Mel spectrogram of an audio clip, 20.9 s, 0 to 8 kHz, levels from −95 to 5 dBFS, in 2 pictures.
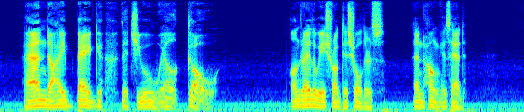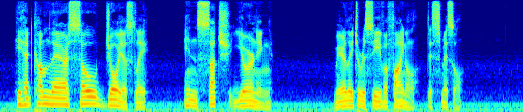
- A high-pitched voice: No, low, 100 Hz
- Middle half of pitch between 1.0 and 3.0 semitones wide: No, average, 3.7 semitones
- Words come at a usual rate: No, slow, 90 wpm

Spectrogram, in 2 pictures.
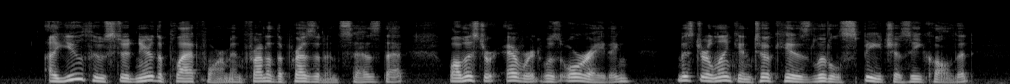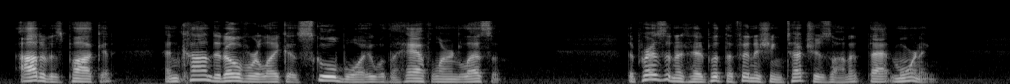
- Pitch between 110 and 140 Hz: Yes, low, 135 Hz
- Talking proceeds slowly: No, average, 165 wpm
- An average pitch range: Yes, average, 4.8 semitones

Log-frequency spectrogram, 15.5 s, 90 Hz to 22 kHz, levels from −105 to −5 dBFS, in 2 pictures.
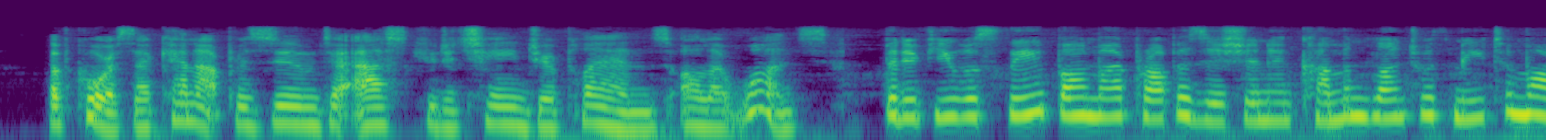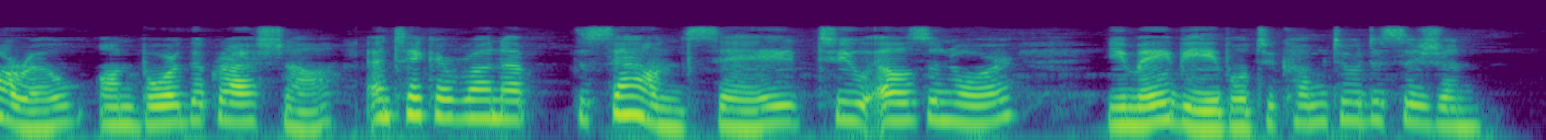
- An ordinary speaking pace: No, fast, 210 wpm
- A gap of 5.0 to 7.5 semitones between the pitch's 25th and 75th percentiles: Yes, wide, 5.5 semitones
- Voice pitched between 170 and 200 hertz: Yes, high, 190 Hz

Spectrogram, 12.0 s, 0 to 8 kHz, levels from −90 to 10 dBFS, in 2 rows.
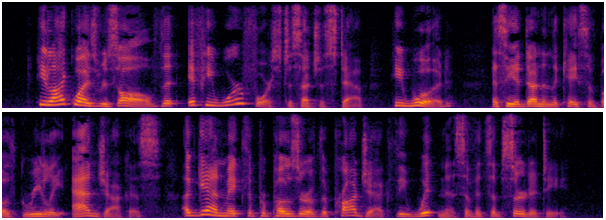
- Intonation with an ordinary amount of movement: No, wide, 6.1 semitones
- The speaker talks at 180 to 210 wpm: Yes, average, 190 wpm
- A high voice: No, medium, 175 Hz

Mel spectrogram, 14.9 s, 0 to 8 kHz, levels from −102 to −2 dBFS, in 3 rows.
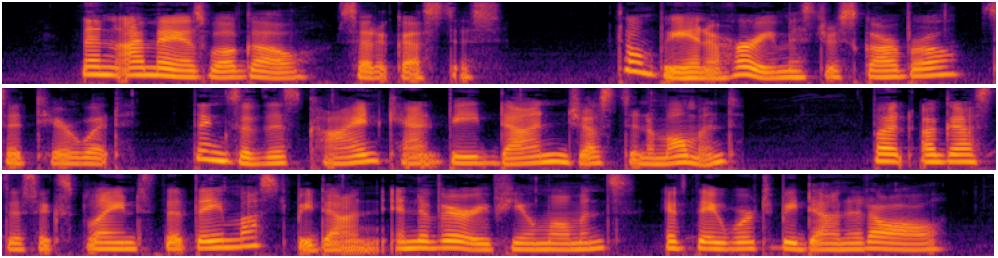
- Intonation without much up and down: No, average, 3.7 semitones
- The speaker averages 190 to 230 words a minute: Yes, average, 195 wpm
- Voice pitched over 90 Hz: Yes, high, 190 Hz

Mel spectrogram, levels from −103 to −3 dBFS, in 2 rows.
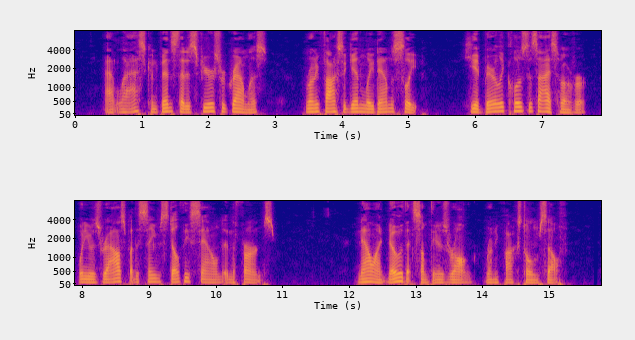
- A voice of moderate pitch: No, low, 110 Hz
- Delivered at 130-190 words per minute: Yes, average, 170 wpm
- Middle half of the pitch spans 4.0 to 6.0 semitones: No, average, 3.6 semitones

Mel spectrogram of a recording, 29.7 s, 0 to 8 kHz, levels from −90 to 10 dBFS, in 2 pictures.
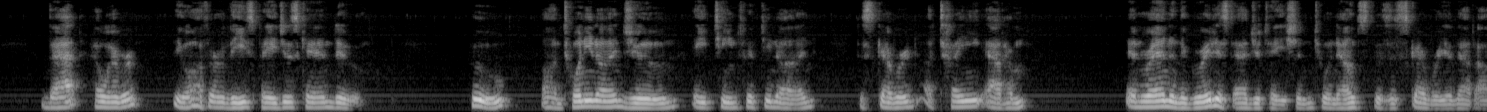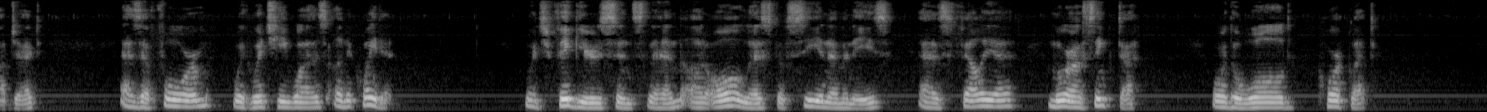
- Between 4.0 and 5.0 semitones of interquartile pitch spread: No, average, 3.6 semitones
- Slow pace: Yes, slow, 115 wpm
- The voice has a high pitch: No, low, 135 Hz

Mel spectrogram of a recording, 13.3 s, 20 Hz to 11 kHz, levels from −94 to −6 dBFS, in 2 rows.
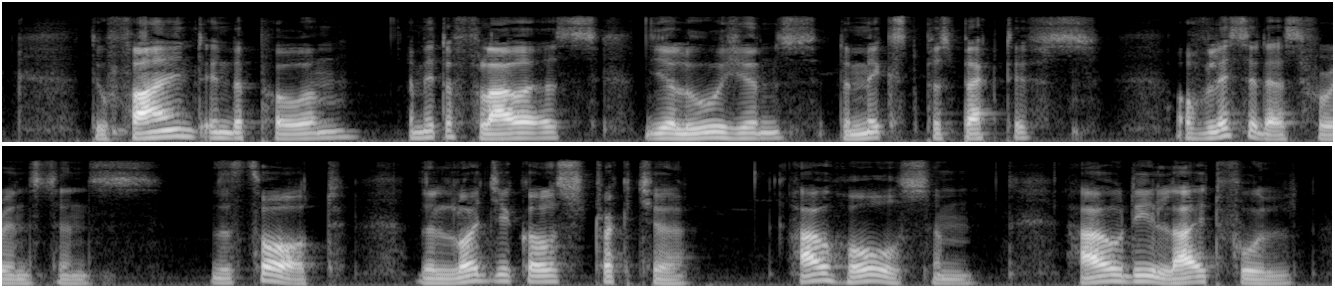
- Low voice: Yes, low, 120 Hz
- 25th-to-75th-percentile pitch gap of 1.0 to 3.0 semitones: No, average, 5.0 semitones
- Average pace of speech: No, slow, 115 wpm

